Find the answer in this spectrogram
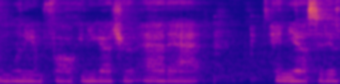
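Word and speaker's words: AT-AT: You got your Adat. And yes, it is pronounced Adat.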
